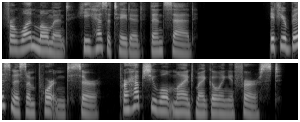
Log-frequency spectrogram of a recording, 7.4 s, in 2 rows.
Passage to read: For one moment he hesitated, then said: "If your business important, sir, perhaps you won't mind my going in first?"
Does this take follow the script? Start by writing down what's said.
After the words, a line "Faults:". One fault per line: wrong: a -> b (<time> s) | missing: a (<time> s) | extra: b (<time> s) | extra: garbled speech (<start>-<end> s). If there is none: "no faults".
For one moment he hesitated, then said: "If your business important, sir, perhaps you won't mind my going in first?"
Faults:
no faults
